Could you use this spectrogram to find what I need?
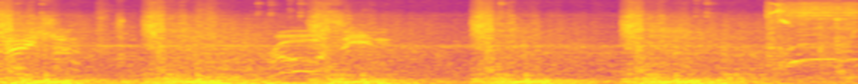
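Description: Cannons fire with sharp blasts.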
